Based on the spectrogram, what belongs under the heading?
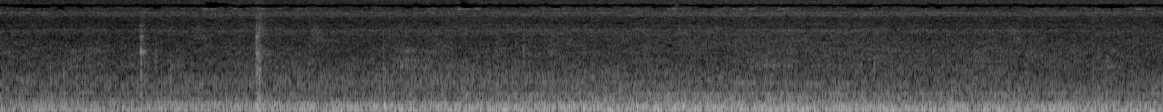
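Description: Steady low rumble of the Sagano Scenic Railway sightseeing train running along the track, with a few faint clicks.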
